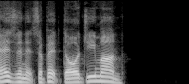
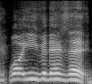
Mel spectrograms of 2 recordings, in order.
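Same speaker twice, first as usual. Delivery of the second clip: higher-pitched, mock-baffled outburst; exasperated bewilderment; 6 semitones higher than usual. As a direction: imitate people at their wits' end. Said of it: "pulling their hair out".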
